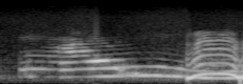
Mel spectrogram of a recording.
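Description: A cat meows twice in close succession, the first a drawn-out, wavering meow and the second shorter and rising, loud and close with no background sound.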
